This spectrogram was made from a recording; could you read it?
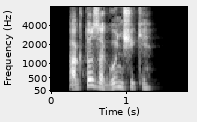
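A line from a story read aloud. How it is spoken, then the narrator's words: Forced even question. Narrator (Russian): по возможности, ровным голосом спросил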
